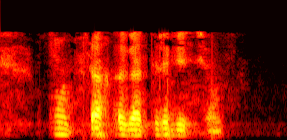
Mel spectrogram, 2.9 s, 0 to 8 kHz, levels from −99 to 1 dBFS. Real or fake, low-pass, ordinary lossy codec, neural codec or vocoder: real; 7.2 kHz; AAC, 16 kbps; none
